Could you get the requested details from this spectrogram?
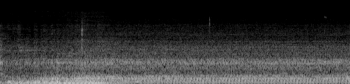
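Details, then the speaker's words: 2014 Coachmen RV generator started from the interior control panel after priming (prime also heats the carburetor): catches with a brief surge, then steady even drone, no knocks or misses; running normally. "that generator's fired up, as you can hear it now, you can go ahead and hit the stop button simply by just pressing stop, just like that."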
